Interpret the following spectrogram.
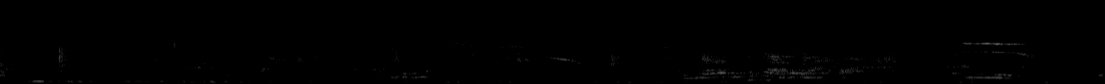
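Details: ['Persian cat meowing in short, high, bending calls scattered through the clip, the clearest a rising-falling cry near the end, with human speech underneath throughout.']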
